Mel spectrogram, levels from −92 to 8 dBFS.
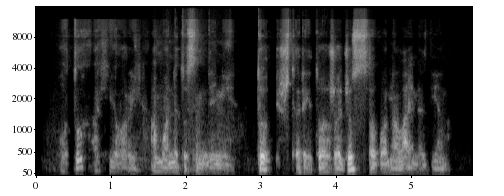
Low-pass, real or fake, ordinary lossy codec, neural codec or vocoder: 14.4 kHz; fake; Opus, 16 kbps; vocoder, 44.1 kHz, 128 mel bands, Pupu-Vocoder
